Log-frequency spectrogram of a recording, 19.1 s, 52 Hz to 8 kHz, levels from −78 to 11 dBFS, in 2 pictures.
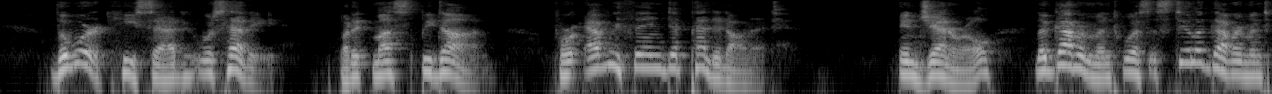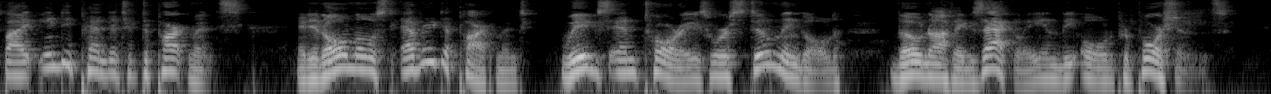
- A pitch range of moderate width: No, wide, 7.6 semitones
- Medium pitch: Yes, medium, 150 Hz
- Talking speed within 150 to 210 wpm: No, average, 140 wpm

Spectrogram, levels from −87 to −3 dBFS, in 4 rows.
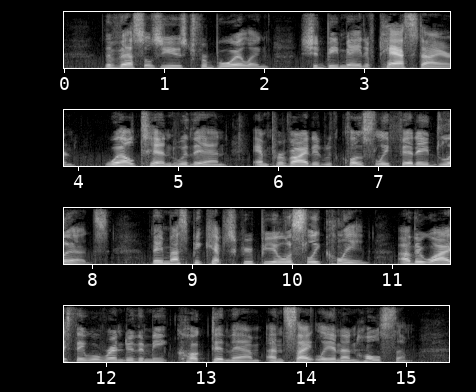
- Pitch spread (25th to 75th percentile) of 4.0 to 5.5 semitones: No, average, 2.8 semitones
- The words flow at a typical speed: Yes, average, 150 wpm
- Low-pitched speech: No, medium, 180 Hz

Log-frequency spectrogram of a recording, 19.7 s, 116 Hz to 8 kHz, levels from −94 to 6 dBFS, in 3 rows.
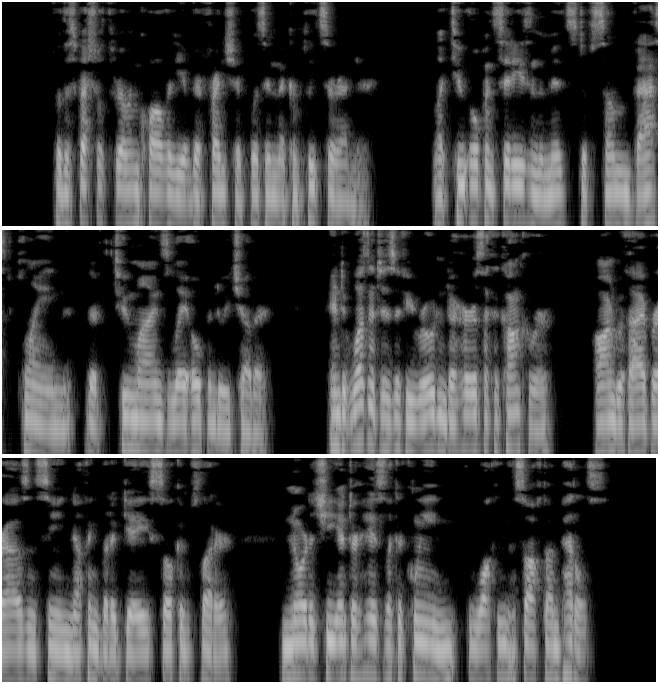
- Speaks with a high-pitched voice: No, low, 110 Hz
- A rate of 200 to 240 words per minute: Yes, fast, 205 wpm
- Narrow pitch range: Yes, narrow, 2.2 semitones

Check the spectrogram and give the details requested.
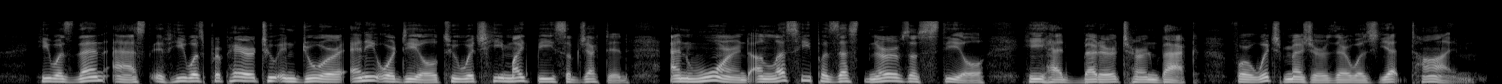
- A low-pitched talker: Yes, low, 125 Hz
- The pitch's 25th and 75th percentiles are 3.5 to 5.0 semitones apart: Yes, average, 4.4 semitones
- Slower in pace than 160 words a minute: Yes, average, 150 wpm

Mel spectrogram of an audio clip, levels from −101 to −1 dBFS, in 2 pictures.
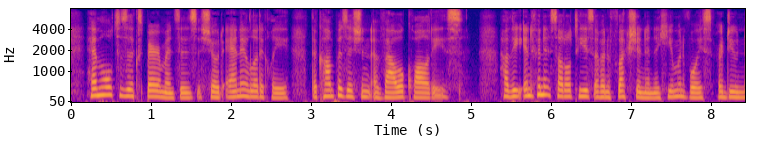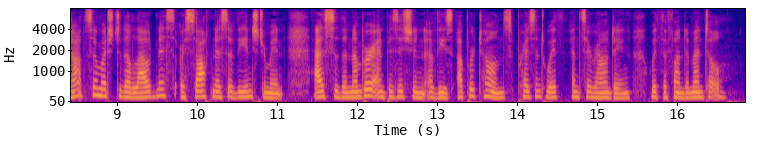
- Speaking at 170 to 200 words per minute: Yes, average, 185 wpm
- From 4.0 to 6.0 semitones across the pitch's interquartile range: No, average, 2.9 semitones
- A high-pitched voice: No, medium, 175 Hz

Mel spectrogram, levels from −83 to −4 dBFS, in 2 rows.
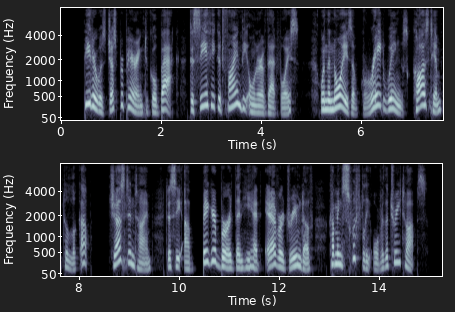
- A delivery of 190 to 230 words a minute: Yes, average, 195 wpm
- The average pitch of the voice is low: No, medium, 185 Hz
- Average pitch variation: No, wide, 8.6 semitones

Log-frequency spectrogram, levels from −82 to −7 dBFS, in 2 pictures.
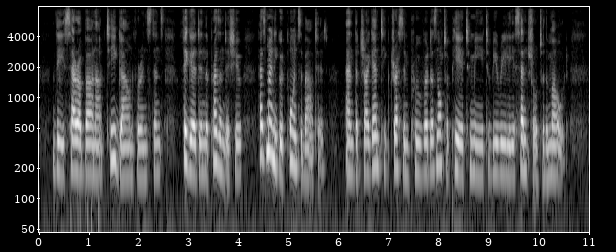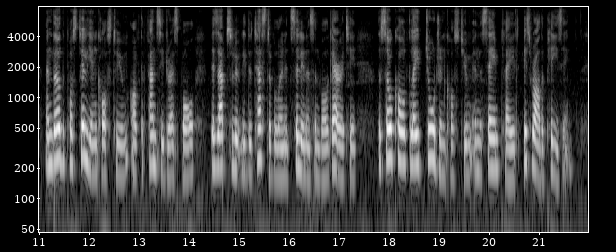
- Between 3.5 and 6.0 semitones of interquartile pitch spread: Yes, average, 4.0 semitones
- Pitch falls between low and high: Yes, medium, 180 Hz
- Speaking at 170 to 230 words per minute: Yes, average, 180 wpm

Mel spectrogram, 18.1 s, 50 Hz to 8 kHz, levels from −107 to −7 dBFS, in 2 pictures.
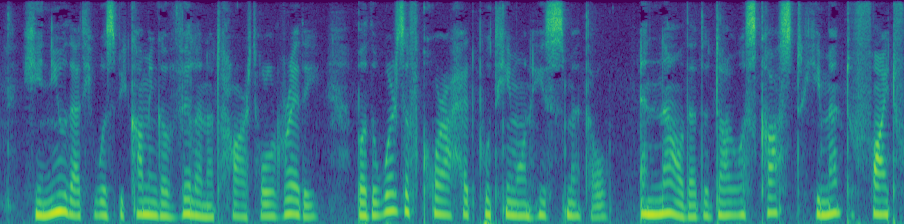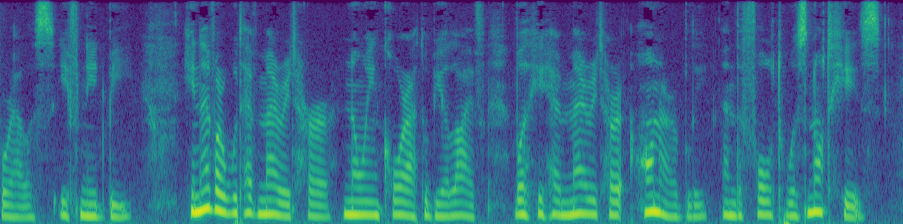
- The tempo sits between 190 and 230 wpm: Yes, average, 200 wpm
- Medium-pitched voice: Yes, medium, 170 Hz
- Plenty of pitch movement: No, average, 2.9 semitones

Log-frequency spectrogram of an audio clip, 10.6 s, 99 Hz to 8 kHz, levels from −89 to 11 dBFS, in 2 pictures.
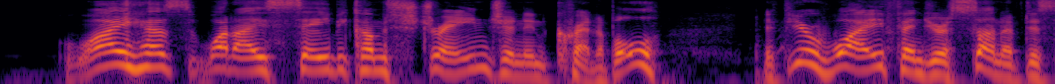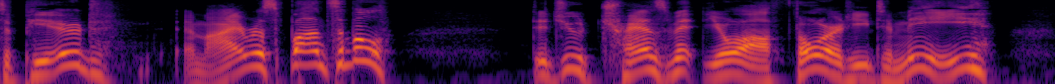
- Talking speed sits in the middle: Yes, average, 155 wpm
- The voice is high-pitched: Yes, high, 205 Hz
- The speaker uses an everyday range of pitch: No, wide, 6.7 semitones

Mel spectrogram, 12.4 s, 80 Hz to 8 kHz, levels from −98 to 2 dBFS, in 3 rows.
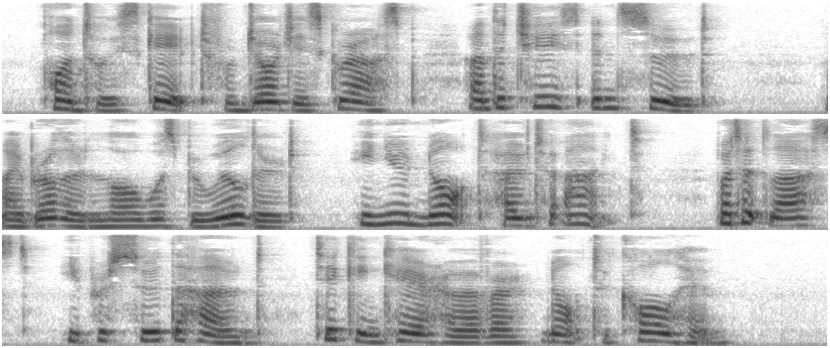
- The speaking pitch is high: Yes, high, 200 Hz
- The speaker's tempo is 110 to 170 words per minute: Yes, average, 165 wpm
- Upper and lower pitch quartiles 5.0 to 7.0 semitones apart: Yes, average, 5.3 semitones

